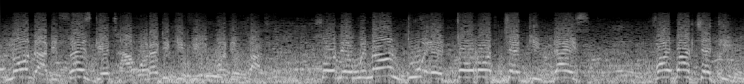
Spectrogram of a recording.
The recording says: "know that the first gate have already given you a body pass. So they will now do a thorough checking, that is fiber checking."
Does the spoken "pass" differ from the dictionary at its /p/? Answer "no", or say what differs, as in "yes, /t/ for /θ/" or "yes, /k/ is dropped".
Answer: yes, /f/ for /p/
